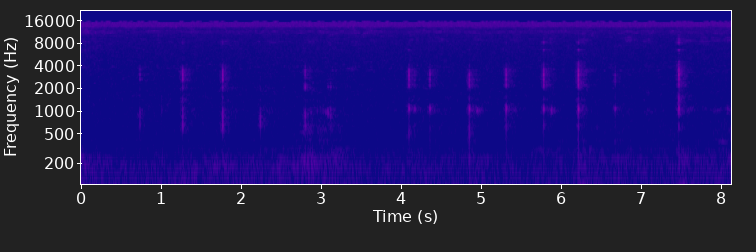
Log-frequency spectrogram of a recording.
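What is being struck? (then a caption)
Plastic stylus tip on a glass tablet screen. A plastic Apple Pencil tip taps and strokes across the large, flat glass screen of an iPad Pro. About fourteen short, bright clicks land at an irregular pace, with faint scratchy strokes between them. Each click dies away quickly over a low, steady rumble.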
